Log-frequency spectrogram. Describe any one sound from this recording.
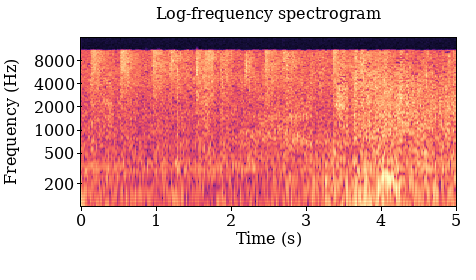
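Footsteps crunch through undergrowth at a run.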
